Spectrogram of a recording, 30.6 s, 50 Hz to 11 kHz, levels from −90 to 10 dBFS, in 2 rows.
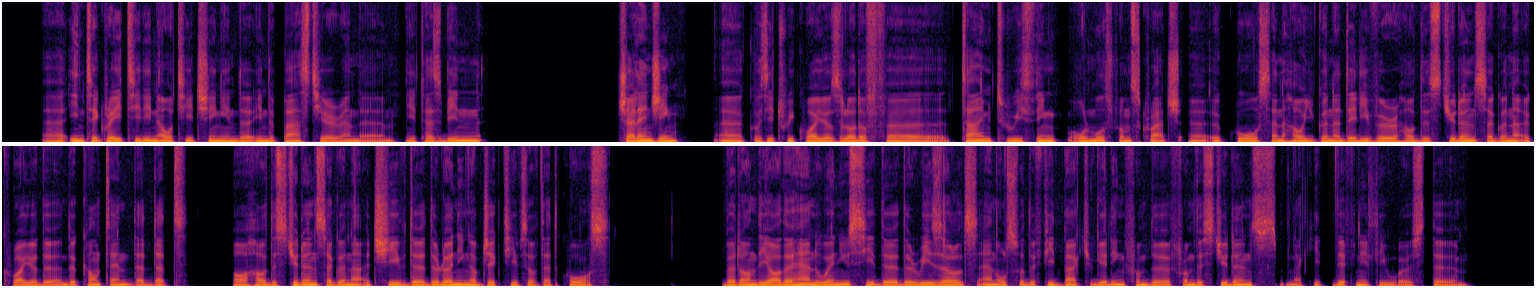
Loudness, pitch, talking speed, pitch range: -22 LUFS, 105 Hz, 180 wpm, 100-110 Hz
